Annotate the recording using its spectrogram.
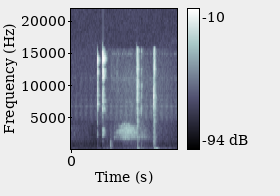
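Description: Faint clicks of a computer keyboard and mouse while a text caption is edited: four short clicks in the second half, with a brief soft hiss between them.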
